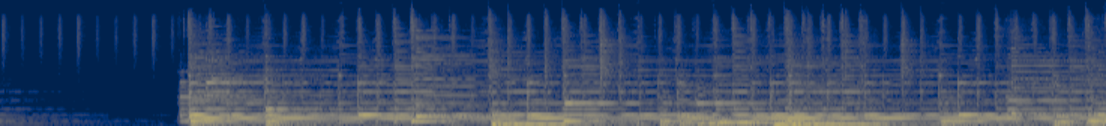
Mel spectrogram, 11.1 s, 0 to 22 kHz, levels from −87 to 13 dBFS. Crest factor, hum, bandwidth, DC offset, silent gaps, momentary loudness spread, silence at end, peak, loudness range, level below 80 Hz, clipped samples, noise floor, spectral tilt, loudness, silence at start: 18 dB; none; 15 kHz; under 0.1%; none; 12 LU; 0 s; -8 dBFS; 2 LU; -36 dBFS; under 0.1%; -68 dBFS; -8 dB/octave; -26 LUFS; 1.8 s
